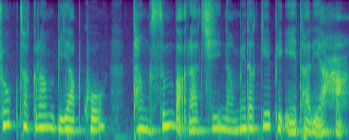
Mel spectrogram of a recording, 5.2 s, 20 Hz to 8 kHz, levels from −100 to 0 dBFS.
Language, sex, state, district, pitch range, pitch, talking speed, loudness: Garo, female, Meghalaya, West Garo Hills, 175-215 Hz, 190 Hz, 90 wpm, -17 LUFS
